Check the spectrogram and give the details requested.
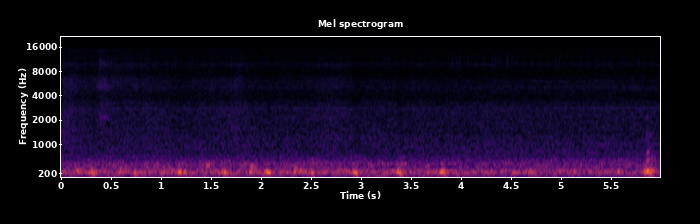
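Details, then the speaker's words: Fetal heartbeat on a Doppler monitor, rapid rhythmic whooshing pulses at about 140 a minute over monitor hiss, recorded during fetal heart rate monitoring; normal. "Kuha ko daw ang heart rate ani for 20 minutes."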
